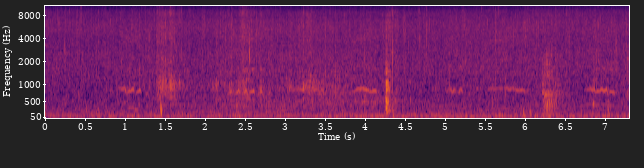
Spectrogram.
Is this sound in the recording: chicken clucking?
no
